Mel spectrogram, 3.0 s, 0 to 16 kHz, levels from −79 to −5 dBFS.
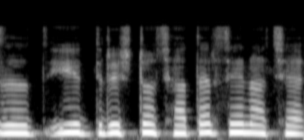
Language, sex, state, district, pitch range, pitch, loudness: Bengali, female, West Bengal, Purulia, 200-215 Hz, 205 Hz, -12 LUFS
